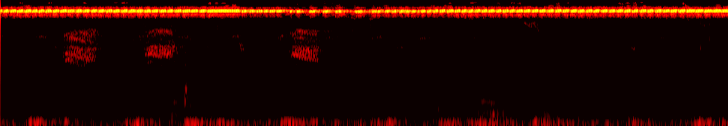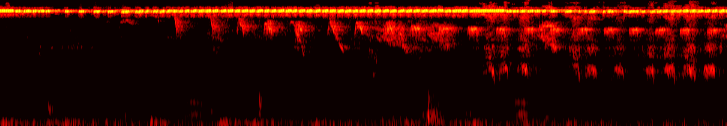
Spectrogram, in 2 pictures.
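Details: Newly hatched bittern nestlings, possibly Yellow Bittern, beg for food with short, high chirping calls, a few at first, then a busier cluster of overlapping squeaks, over a steady, shrill insect drone.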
